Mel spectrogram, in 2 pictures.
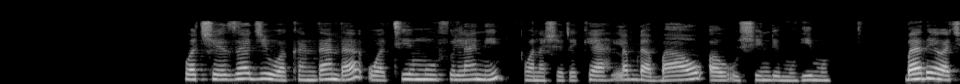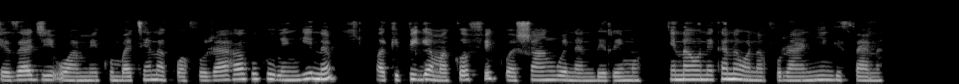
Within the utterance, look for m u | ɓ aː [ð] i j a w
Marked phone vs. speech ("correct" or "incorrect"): correct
